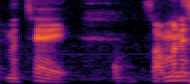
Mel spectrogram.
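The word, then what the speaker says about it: Maté: I know I always say Mate, but when he was on the show, he said Mate.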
